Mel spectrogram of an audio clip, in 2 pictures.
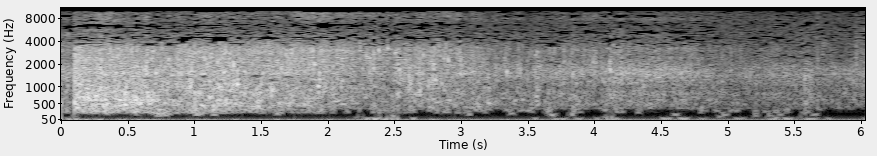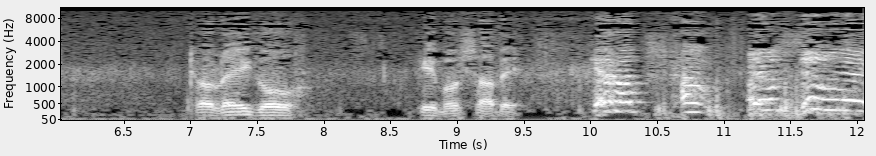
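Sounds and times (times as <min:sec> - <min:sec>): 
sword splashing into swift stream water: 0:00.0 - 0:05.0
swift stream water rushing and gurgling: 0:00.0 - 0:06.0
speech: 0:07.3 - 0:07.9, 0:08.7 - 0:12.0.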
